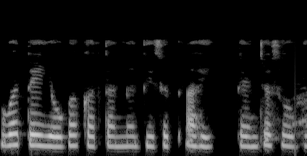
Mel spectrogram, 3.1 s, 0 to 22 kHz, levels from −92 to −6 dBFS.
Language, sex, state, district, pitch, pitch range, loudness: Marathi, female, Maharashtra, Dhule, 255 Hz, 250-270 Hz, -32 LUFS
